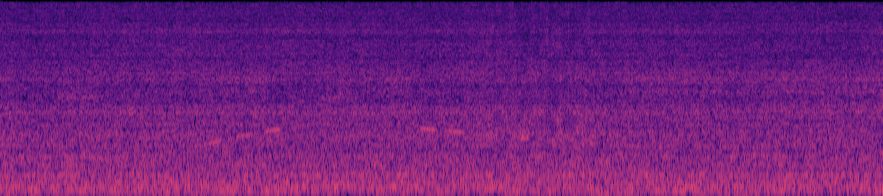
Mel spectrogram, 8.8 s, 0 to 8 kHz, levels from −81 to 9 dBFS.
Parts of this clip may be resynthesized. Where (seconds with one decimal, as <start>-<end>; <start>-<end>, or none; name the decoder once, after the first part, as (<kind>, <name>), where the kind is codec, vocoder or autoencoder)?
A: 4.9-5.9 (codec, HILCodec)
